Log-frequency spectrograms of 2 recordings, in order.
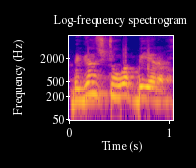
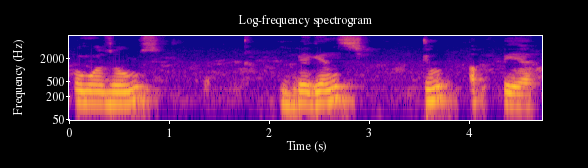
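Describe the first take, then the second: First: Said in the usual way. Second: Low, slow, word by word; slow dictation. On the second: Real, not acted. Teacher writing notes for students, slow dictation. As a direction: leave long gaps between words as you write.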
